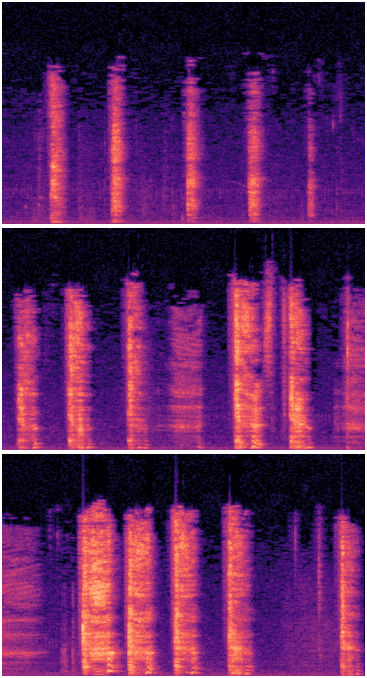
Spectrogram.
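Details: About twenty short dry coughs in an irregular string, mixed with throat clearing over a low hum; a girl coughing while smoking tobacco.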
